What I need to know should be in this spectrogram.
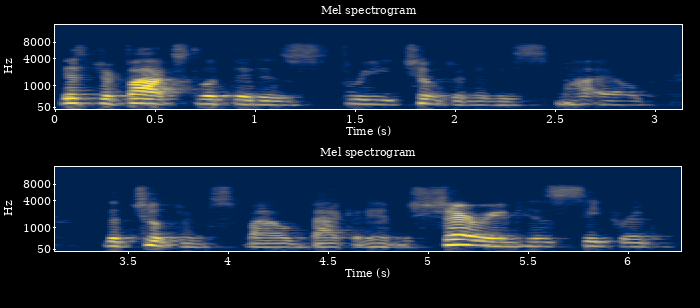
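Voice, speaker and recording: A middle-aged man reading a children's storybook aloud in an expressive, emphatic way. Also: mid-range voice, moderate pace, muffled recording.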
